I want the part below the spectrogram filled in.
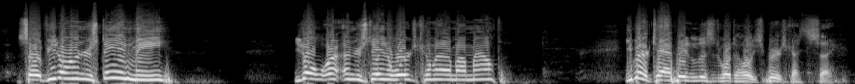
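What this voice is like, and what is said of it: Texan Southern country accent. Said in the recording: “I'm talking in Texas, Mississippi, and y'all probably don't understand me all the way ... I speak Texan. I speak redneck country biker.”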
